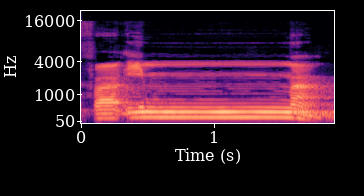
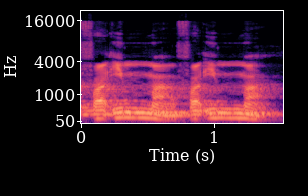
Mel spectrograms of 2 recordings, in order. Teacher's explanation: ada mim bertasydid kita dengungkan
